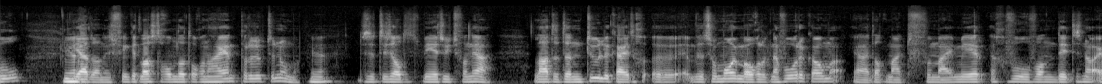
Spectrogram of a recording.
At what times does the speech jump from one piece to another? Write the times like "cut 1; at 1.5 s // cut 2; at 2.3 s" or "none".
cut 1; at 3.0 s // cut 2; at 8.4 s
